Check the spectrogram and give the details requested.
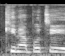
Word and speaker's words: Kinabuti: and just make it easier for others to pronounce it. And it's way easier for me. Kinabuti, it's not.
